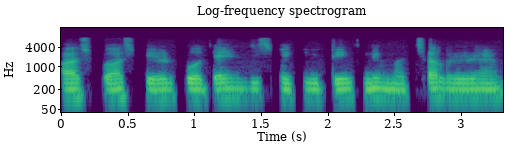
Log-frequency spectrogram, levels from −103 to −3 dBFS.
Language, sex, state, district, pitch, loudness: Hindi, male, Bihar, Jamui, 105 Hz, -34 LUFS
